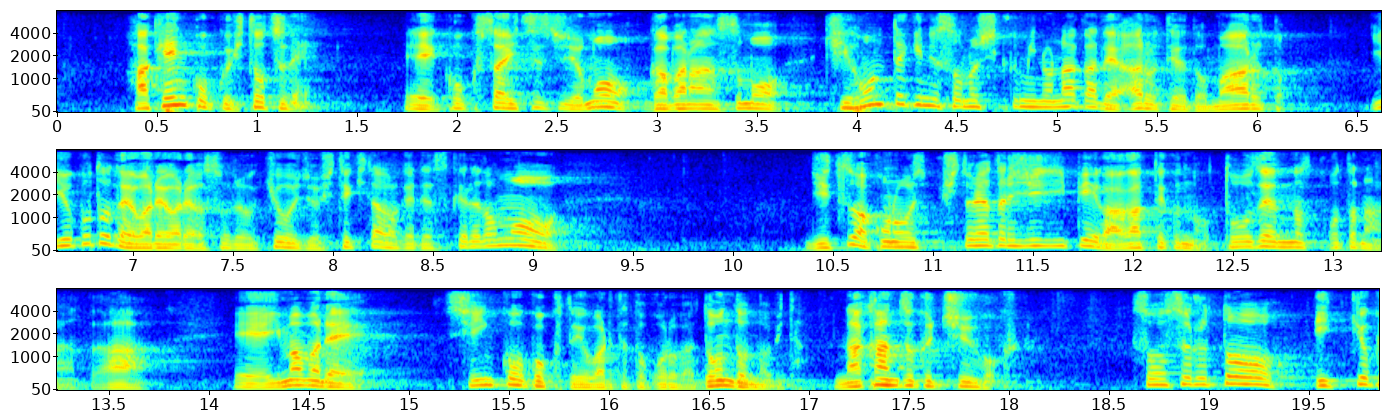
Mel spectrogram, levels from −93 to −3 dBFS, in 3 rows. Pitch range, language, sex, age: 105-160 Hz, Japanese, male, 50-69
